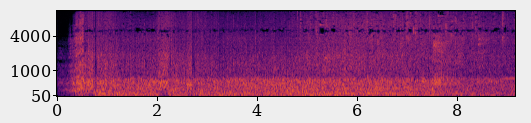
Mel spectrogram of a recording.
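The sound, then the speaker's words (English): An explosion from Israeli missiles striking a home in Gaza City bursts in sharply, then becomes a loud, sustained roaring rumble that lasts for several seconds before easing slightly. “On Sunday, Israel fired 4 consecutive missiles at a home in Gaza City. Reporter Ahmed Kahil filmed the attack.”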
